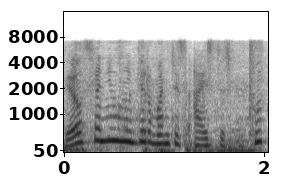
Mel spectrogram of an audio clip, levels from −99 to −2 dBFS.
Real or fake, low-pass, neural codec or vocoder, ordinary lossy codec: fake; 7.2 kHz; codec, 16 kHz, 1.1 kbps, Voila-Tokenizer; Opus, 64 kbps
